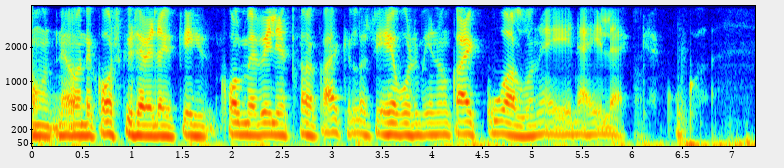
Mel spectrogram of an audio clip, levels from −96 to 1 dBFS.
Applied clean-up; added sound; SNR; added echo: none; none; none; none.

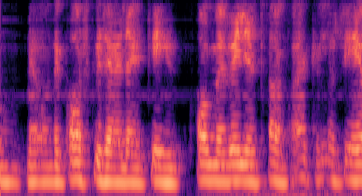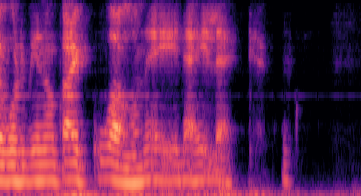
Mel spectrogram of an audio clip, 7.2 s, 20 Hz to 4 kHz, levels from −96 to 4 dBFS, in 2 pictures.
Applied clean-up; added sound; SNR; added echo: neural mask model DeepFilterNet 3.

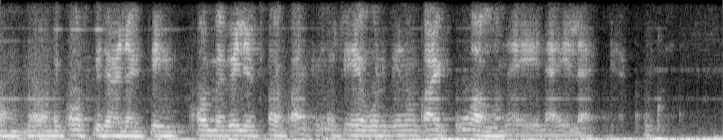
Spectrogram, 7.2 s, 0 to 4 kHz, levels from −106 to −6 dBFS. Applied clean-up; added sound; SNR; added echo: neural separator model SepFormer DNS4.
